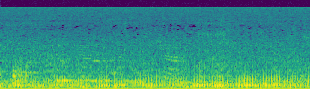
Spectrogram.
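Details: A lilac British Shorthair cat (Felis catus) purrs in a low, steady, continuous rumble; British Shorthair cat.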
